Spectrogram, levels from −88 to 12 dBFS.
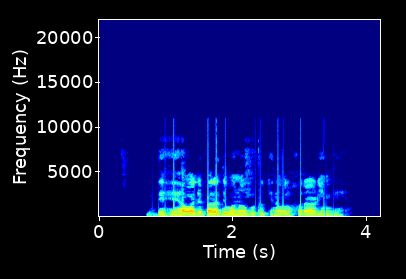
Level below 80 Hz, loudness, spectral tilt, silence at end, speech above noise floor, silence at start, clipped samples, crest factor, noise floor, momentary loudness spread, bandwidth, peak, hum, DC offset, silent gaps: -60 dBFS; -24 LUFS; -8 dB/octave; 0.6 s; 51 dB; 0.7 s; under 0.1%; 16 dB; -74 dBFS; 14 LU; 11 kHz; -8 dBFS; none; under 0.1%; none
